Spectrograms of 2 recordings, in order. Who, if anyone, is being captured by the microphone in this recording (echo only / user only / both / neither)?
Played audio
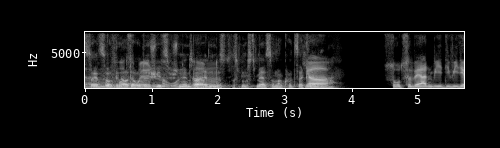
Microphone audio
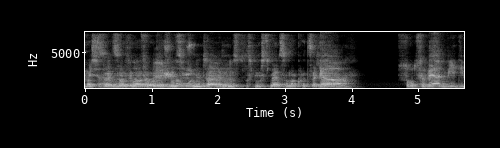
echo only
